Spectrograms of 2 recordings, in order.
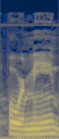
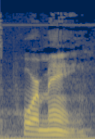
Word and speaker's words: poimen: The third Greek word that may be, again, translated by the two English words is the word poimen, P-O-I-M-E-N. I thought it was poor mean, but I looked it up and it's poor main.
